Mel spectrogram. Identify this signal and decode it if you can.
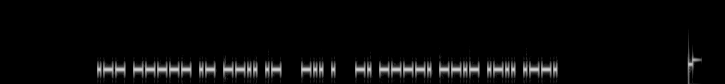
Morse code, heard as a keyed tone, about 40 wpm, 700 Hz. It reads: W0AZA DE N9QLP
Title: USA Callsign DE Callsign - 5 Characters - 40wpm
